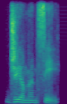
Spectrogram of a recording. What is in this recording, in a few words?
"geomancy", Indian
